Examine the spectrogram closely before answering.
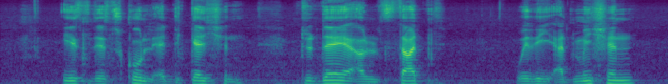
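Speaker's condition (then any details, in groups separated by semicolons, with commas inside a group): Neurological disease from spinal injury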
